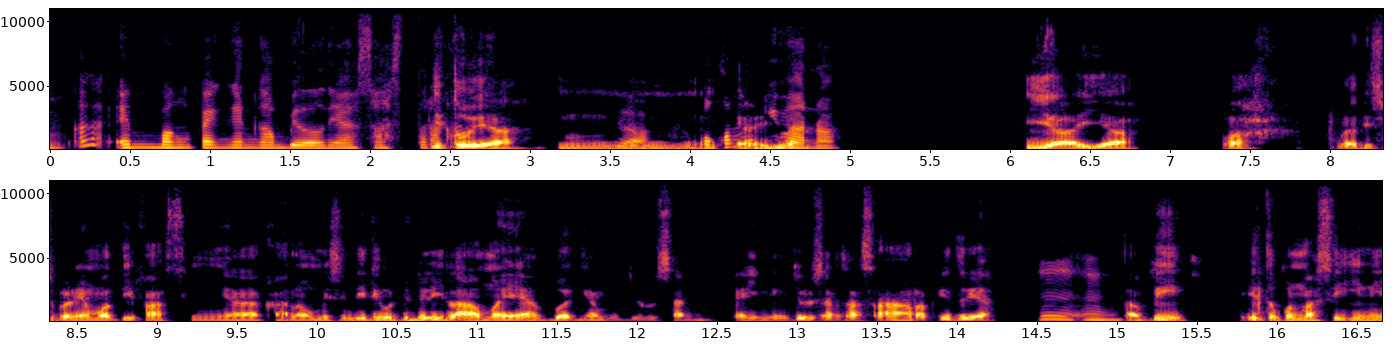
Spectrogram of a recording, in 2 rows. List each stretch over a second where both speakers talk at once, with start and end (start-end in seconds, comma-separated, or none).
3.2-4.7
